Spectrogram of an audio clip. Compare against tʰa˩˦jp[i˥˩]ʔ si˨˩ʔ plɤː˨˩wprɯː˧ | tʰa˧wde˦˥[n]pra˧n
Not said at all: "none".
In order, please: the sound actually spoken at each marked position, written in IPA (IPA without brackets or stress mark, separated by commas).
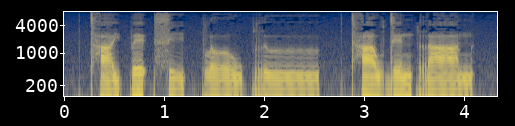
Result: e˥˩, n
